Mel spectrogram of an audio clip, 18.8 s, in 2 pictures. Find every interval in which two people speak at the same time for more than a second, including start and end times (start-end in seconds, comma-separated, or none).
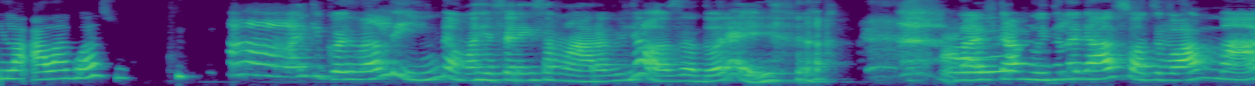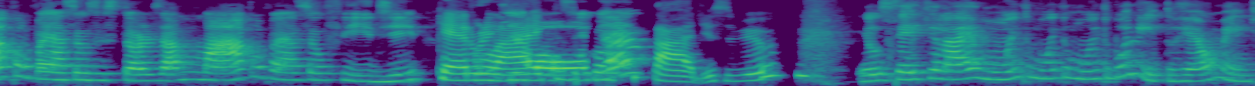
12.7-14.2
